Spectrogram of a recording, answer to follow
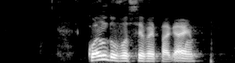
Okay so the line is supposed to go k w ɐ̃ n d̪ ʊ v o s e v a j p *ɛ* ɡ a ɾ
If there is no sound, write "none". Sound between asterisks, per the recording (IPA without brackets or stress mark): a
